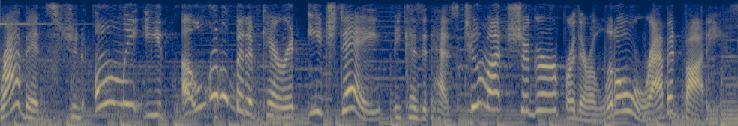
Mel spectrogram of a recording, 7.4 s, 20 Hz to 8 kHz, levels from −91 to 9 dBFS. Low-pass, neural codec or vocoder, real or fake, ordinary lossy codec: 7.2 kHz; none; real; Opus, 32 kbps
